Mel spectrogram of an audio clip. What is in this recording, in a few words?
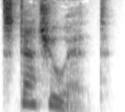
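"statuette", British English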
